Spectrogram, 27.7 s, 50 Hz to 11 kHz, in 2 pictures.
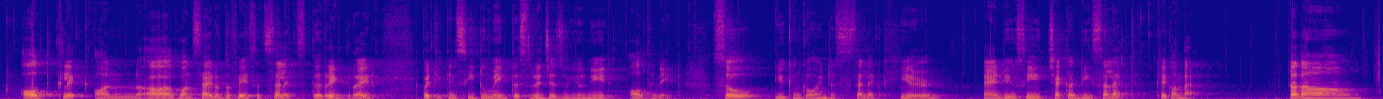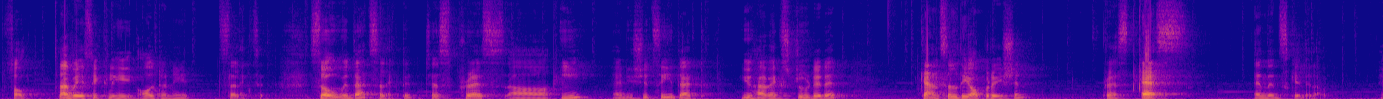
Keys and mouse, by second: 8.4-11.5 drag, 16.3 middle click, 19.4 e, 25.1 s.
